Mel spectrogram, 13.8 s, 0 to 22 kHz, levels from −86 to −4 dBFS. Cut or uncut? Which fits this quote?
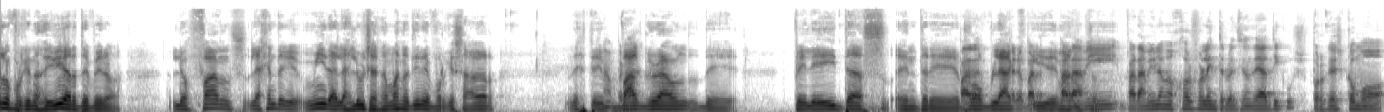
uncut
